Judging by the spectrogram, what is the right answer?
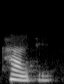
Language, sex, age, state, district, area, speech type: Punjabi, female, 18-30, Punjab, Rupnagar, urban, conversation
